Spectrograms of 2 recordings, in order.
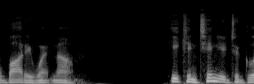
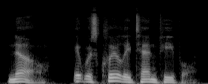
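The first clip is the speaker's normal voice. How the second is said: ordinary delivery, nothing marked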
